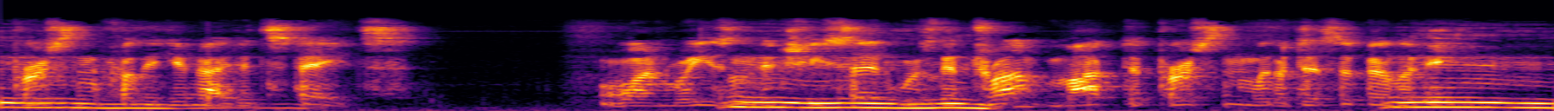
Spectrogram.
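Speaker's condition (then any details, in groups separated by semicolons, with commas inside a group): Cerebral palsy; quadriplegic, prenatal onset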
